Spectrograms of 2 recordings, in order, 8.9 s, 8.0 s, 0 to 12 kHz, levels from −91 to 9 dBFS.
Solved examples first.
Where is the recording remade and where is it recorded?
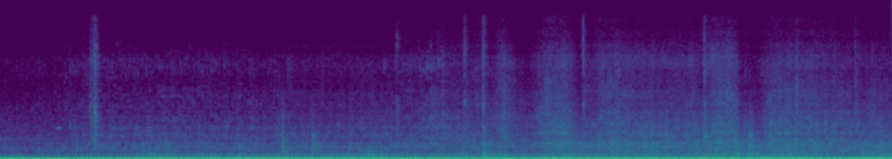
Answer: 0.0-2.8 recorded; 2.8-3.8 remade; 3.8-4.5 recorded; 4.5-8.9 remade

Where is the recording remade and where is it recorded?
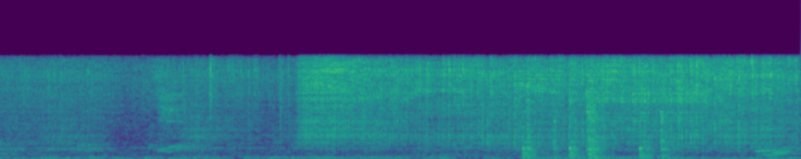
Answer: 0.0-3.7 recorded; 3.7-4.4 remade; 4.4-6.3 recorded; 6.3-7.2 remade; 7.2-8.0 recorded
